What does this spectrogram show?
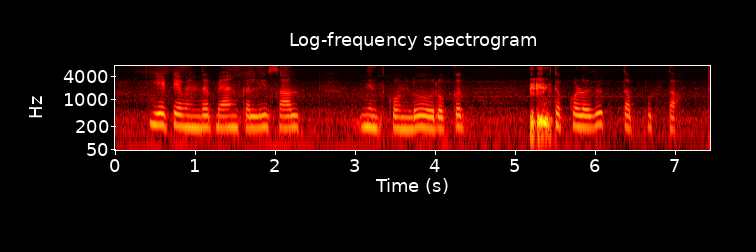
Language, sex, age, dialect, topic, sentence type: Kannada, female, 31-35, Central, banking, statement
